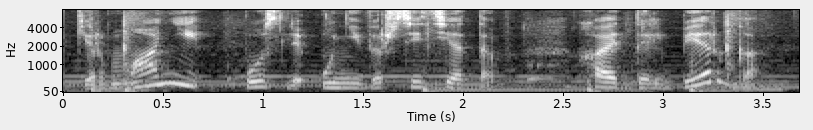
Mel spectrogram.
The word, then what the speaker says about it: Хайдельберга: Университет Грайфсвальда был основан в 1456 году и является четвертым старейшим в Германии после университетов Хайдельберга или Гейдельберга, как было принято произносить это название ранее, Лейпцига и Ростока.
